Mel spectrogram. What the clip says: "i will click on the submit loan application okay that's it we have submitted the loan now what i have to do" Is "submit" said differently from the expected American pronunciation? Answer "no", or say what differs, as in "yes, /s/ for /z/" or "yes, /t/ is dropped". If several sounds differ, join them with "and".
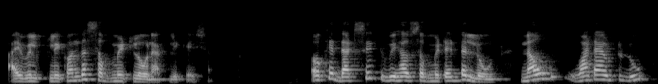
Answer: no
